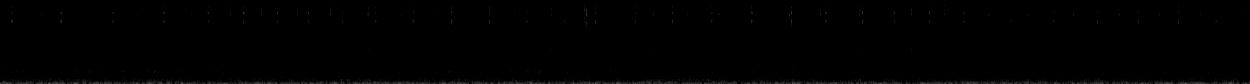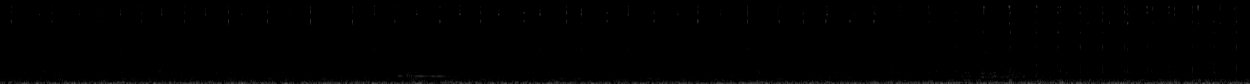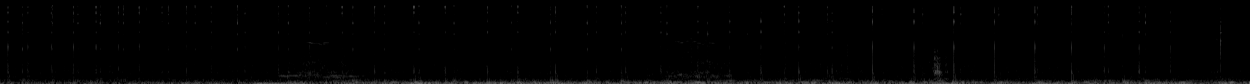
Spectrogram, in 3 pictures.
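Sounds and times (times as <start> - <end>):
tweezers clicking: 0.0 - 37.4.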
